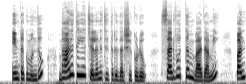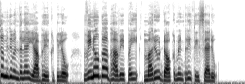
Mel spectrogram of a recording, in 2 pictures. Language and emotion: Telugu, neutral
